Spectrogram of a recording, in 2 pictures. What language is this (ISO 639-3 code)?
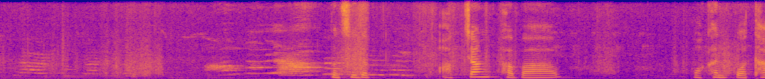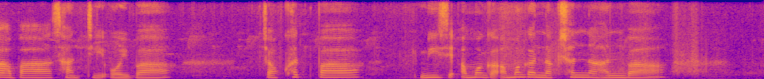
mni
